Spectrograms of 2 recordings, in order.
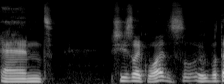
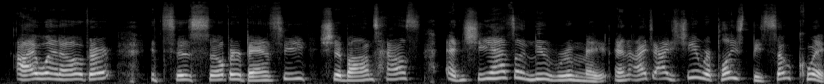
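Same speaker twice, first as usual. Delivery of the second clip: put-on, very high, slow, weepy, tearful sobbing; 9 semitones higher than usual. Retelling a story scene where Supergirl breaks down crying: retelling a tearful breakdown. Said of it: "Supergirl just starts breaking down crying".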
